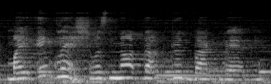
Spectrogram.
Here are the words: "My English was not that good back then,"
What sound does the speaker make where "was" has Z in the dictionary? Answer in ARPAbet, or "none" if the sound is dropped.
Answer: Z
